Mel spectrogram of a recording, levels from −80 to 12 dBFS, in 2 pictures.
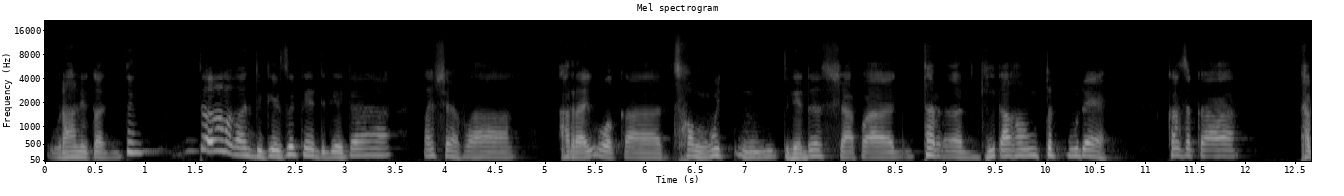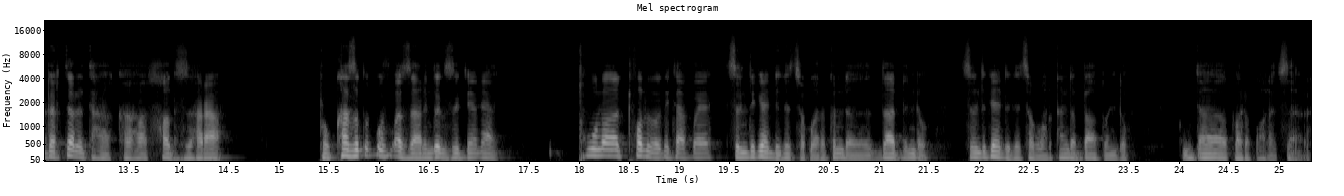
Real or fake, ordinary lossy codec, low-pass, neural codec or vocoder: fake; none; 14.4 kHz; codec, 32 kHz, 1.9 kbps, SNAC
